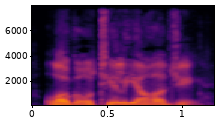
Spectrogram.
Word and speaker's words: Logoteleology: Logoteleology. Did I get close, Luis? – Yes, you did.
